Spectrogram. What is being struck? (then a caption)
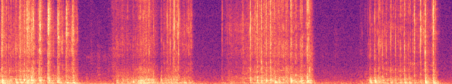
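Plastic laptop keyboard keys. Fingertips press individual plastic keys on a black laptop keyboard, making rapid, dry clicking taps. The taps come in three bursts separated by quieter pauses, each click short and sharp with no ring, over a faint low hum.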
